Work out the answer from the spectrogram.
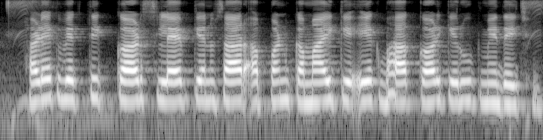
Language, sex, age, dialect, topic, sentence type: Magahi, male, 18-24, Western, banking, statement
